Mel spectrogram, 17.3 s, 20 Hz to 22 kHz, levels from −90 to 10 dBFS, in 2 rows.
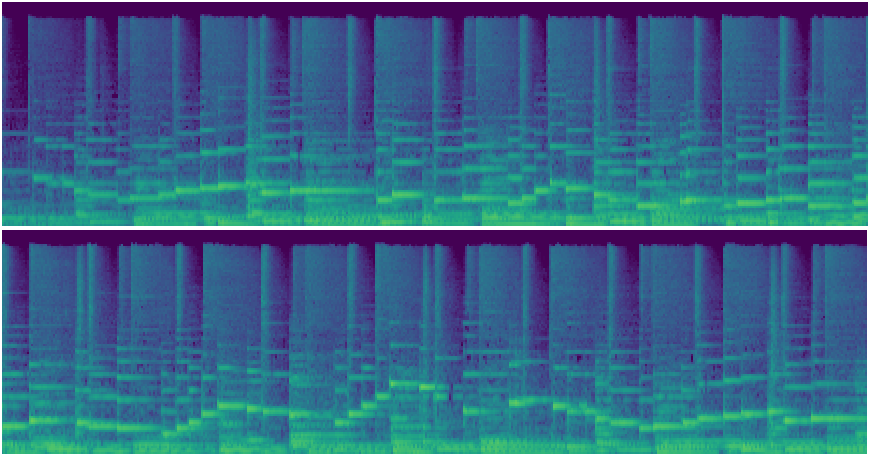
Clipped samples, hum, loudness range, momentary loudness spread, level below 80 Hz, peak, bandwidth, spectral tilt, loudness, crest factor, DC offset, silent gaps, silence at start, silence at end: under 0.1%; none; 1 LU; 4 LU; -30 dBFS; -4 dBFS; 17 kHz; -6 dB/octave; -21 LUFS; 16 dB; under 0.1%; none; 0 s; 0 s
